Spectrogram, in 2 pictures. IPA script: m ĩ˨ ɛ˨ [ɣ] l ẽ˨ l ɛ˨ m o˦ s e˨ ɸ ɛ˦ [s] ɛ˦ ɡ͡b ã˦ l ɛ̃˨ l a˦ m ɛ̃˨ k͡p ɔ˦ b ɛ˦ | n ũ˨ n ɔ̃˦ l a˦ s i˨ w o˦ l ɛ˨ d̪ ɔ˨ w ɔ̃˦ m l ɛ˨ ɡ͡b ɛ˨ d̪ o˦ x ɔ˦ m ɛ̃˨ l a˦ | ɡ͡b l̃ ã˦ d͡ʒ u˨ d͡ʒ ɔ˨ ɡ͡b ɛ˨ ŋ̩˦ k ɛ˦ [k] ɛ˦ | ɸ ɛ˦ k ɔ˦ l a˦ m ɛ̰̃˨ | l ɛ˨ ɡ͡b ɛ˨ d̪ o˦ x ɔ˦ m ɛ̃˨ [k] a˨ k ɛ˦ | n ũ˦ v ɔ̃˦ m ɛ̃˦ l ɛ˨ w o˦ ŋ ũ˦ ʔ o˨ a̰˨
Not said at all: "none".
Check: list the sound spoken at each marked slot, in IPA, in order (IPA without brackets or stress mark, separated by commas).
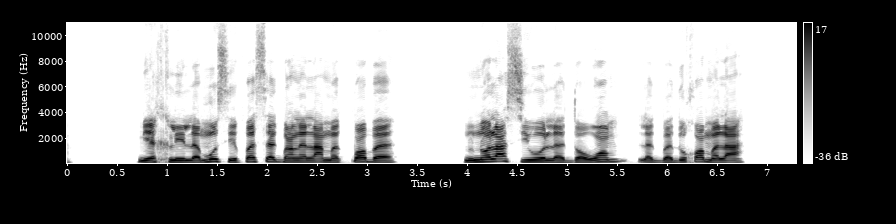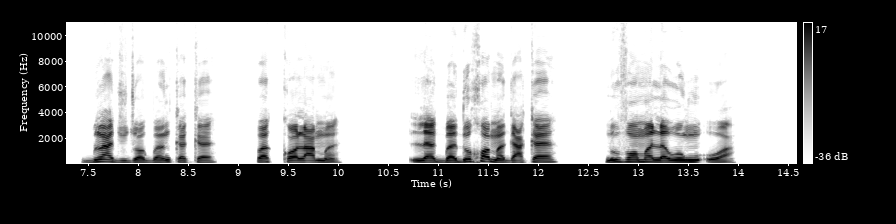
x, s, k, ɡ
